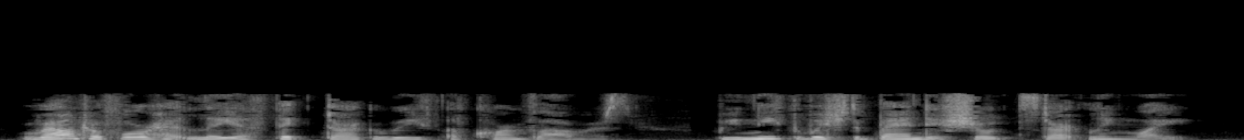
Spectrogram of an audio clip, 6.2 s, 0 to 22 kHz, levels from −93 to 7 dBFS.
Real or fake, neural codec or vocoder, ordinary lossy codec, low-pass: real; none; MP3, 32 kbps; 7.2 kHz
